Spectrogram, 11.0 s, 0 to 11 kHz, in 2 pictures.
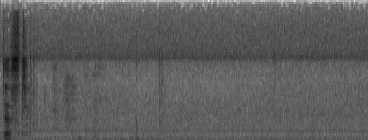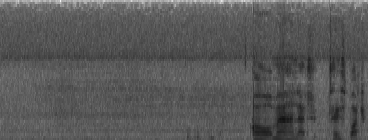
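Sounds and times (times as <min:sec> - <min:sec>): background hum and hiss: 0:00.0 - 0:11.0
faint high whine: 0:00.0 - 0:11.0.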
